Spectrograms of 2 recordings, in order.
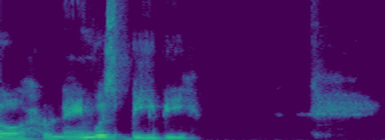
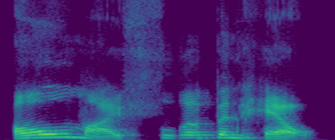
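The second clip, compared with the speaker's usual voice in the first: slow, drawn-out high exclamation; stunned disbelief; 7 semitones higher, slower than usual. Retold or imitated. Luncheon winner gets the same author's book, stunned disbelief. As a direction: stretch it out in amazed exasperation.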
